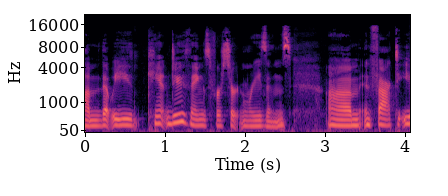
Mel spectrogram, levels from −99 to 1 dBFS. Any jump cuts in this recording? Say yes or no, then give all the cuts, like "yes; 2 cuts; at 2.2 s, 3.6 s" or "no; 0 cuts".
no; 0 cuts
